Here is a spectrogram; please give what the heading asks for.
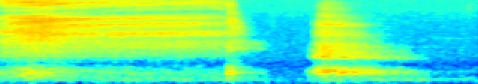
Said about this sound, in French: Je cherche mes mots. Attendez, je prends une respiration.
